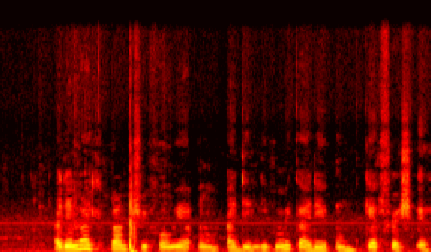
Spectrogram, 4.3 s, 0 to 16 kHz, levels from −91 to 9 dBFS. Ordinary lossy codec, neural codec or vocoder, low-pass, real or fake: none; none; 14.4 kHz; real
